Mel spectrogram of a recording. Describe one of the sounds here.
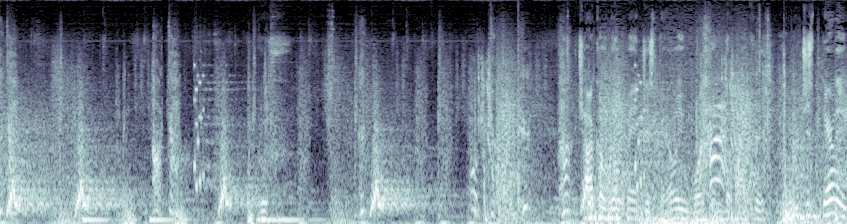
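Fighting game effects crack and zap in quick bursts.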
